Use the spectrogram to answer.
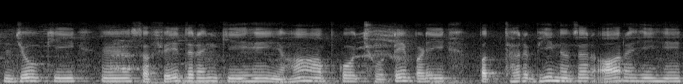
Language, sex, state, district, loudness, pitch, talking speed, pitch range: Hindi, male, Bihar, Gaya, -19 LUFS, 145 Hz, 140 wpm, 140-150 Hz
